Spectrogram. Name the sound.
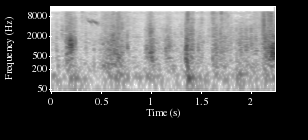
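running footsteps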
